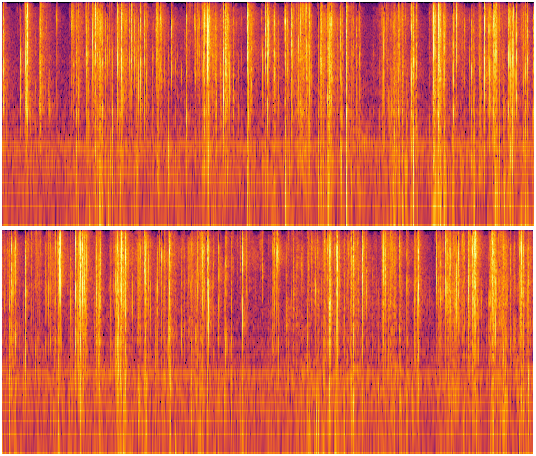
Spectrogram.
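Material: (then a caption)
Plastic film. A full Twix bar in a plastic film wrapper is crinkled and rubbed by fingertips and long nails. Dense, bright crackling and crinkling fills the clip as a continuous stream of sharp, quick-fading snaps at a quiet level. There is very little low end.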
